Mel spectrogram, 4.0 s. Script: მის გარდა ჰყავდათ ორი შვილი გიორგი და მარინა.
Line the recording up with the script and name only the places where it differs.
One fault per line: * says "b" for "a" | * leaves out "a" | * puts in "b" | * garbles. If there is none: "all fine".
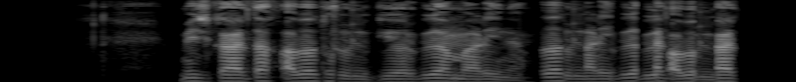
* leaves out "ორი"
* garbles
